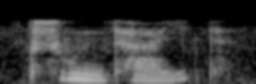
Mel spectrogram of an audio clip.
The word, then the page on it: d' G'sùndheit: Bas-Rhin; Reichshoffen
